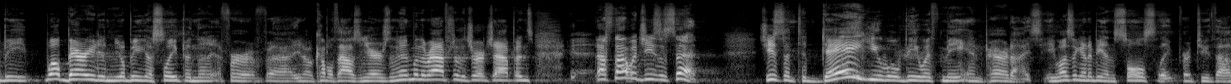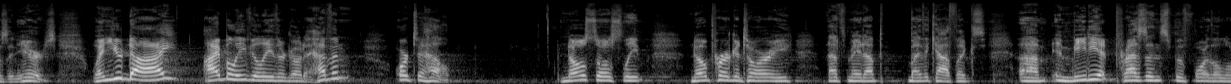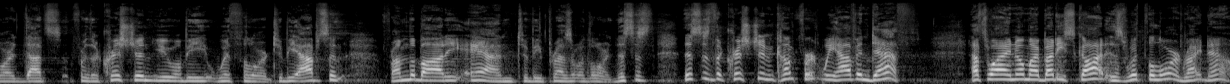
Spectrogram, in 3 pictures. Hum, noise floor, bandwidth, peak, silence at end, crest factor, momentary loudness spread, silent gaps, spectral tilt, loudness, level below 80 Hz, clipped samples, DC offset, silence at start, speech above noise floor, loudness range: none; -55 dBFS; 19.5 kHz; -4 dBFS; 0 s; 18 dB; 12 LU; none; -5.5 dB/octave; -20 LUFS; -62 dBFS; under 0.1%; under 0.1%; 0 s; 35 dB; 6 LU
